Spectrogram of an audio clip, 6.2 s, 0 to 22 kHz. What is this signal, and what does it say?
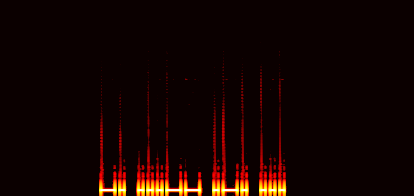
Morse code, heard as a keyed tone, about 17 wpm, 700 Hz. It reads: N3RS
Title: Easy Call Signs Repeated 2x - 17wpm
